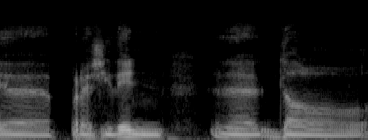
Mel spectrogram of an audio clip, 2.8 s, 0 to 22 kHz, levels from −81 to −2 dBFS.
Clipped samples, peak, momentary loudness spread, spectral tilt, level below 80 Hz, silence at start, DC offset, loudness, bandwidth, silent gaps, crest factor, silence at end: under 0.1%; -18 dBFS; 8 LU; -6.5 dB/octave; -58 dBFS; 0 s; under 0.1%; -36 LUFS; 11.5 kHz; none; 18 dB; 0 s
